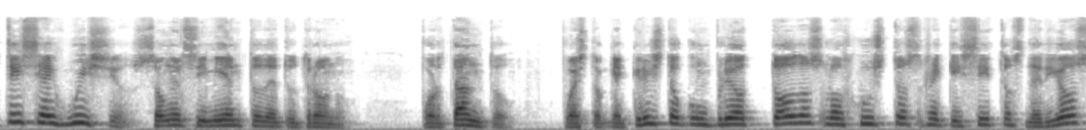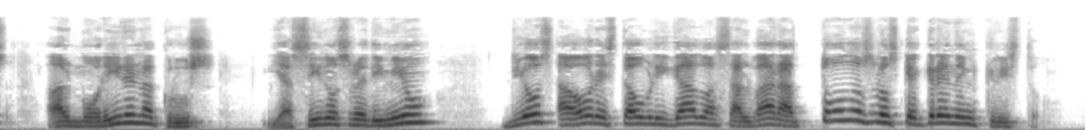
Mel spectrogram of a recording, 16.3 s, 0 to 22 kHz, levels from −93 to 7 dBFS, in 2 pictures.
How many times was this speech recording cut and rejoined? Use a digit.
0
